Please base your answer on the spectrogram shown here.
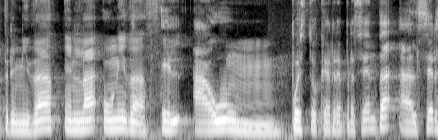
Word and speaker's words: Om: El Om está compuesto de 3 letras, A, U y M, Aum.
